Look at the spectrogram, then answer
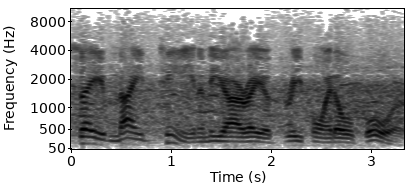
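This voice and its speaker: American baseball announcer, noisy old radio. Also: male voice, fairly low pitch, normal speed. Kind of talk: live sports commentary. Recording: noisy, dull 1970s radio broadcast tape.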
